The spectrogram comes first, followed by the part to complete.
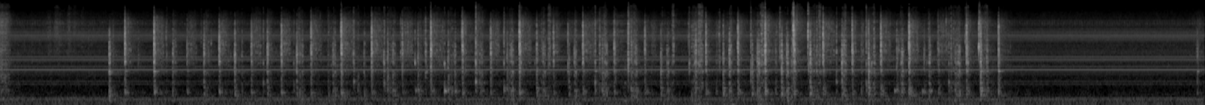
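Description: Thick, unthinned paint being stirred in a metal gallon can with a thin stick, the stick clicking and knocking rapidly and irregularly against the can's walls from about a second and a half in until shortly before the end. A steady electrical hum runs underneath.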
